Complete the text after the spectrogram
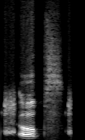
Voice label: "Ooops", Male; T2 Male 02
